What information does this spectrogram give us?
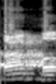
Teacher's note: Nah, qafnya juga kita tunaikan qalqalahnya.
